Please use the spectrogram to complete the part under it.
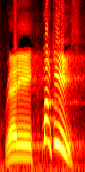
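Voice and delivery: high, loud game call; called-out command. Real, not acted. Coach calling out jungle game cues to kids, loud high shout. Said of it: "I'm gonna call out".

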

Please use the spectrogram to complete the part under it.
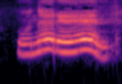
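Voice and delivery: ordinary delivery

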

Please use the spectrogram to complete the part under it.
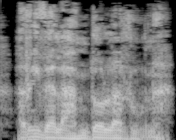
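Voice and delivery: ordinary delivery, nothing marked

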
